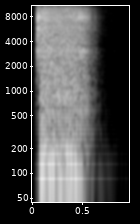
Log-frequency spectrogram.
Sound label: Fireball Hairspray, Fire Hairspray Lighter Blow Torch; Flames; Objects; Flame Sound Effects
